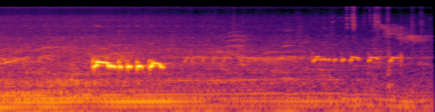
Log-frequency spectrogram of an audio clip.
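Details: Crossbred zebra dove in full song, used for luring other zebra doves to reply. A loud, bubbly burst of five rolling coos, then a fainter, more distant trilled phrase answering, over low rumbling noise.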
